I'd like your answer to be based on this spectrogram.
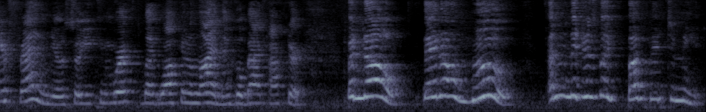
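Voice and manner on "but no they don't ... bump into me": high, loud, laughing exasperation; worked up and laughing at the rudeness; exasperated. Real, not acted. Complaining about sidewalk bumps, laughing.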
